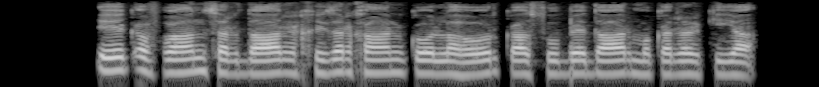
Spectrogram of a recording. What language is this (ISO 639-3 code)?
urd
